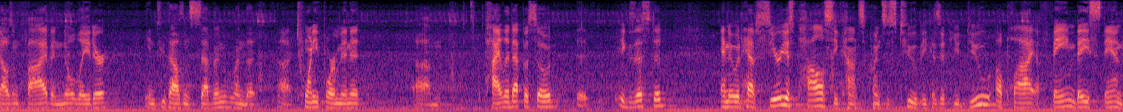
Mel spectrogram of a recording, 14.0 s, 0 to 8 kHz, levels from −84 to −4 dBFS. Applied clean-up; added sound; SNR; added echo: none; Mechanical fan; 12 dB; none.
